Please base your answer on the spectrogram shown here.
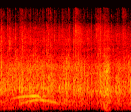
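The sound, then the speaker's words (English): Thin, scattered clapping from a church audience, a faint and sparse patter of hands that stays low and never builds into full applause. “What did I tell you about the awkward church clap? You left that person hanging.”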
